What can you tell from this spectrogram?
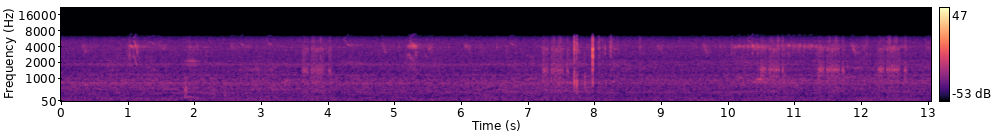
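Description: Outdoor ambience of birds chirping now and then over a steady hum, with more frequent chirping from about ten seconds in and one sharp click about eight seconds in.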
